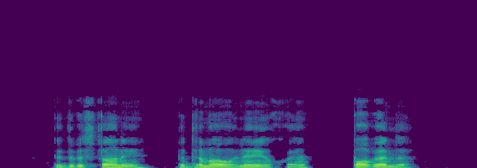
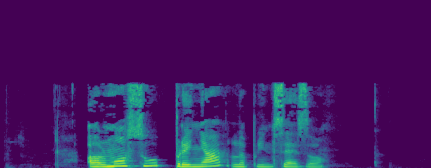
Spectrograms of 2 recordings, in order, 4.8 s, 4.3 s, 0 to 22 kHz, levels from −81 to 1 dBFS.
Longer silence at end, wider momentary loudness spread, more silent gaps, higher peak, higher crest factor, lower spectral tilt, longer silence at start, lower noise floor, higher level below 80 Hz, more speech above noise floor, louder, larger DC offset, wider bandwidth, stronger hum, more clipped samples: second, 0.65 s vs 1.05 s; about the same, 14 LU vs 13 LU; neither; about the same, -2 dBFS vs 0 dBFS; about the same, 18 dB vs 16 dB; first, -8 dB/octave vs -2.5 dB/octave; second, 0.55 s vs 0.9 s; first, -88 dBFS vs -73 dBFS; first, -50 dBFS vs -60 dBFS; first, 70 dB vs 58 dB; second, -18 LUFS vs -15 LUFS; neither; second, 9.4 kHz vs 11.5 kHz; neither; neither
